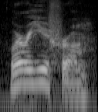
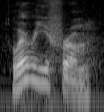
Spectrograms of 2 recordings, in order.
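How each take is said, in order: Both takes have the same delivery.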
